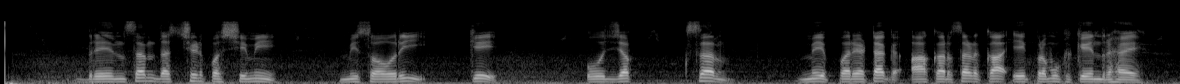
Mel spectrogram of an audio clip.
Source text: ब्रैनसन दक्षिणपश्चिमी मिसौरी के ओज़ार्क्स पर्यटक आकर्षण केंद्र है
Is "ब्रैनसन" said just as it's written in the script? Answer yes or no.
yes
